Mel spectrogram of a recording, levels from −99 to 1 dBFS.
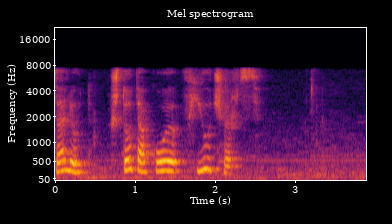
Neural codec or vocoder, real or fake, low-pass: none; real; 7.2 kHz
